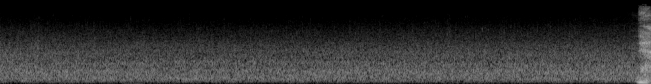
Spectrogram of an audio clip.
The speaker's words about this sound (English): Simply relax and allow the forest river to wash away all of your worries, cares, and stress downstream.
